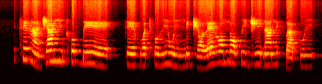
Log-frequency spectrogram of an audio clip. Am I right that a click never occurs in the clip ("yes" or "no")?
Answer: yes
